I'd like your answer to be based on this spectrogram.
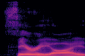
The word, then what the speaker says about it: Sarai: The name of Abram's wife was Sarai, is the way I tend to pronounce it. I've heard other versions.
